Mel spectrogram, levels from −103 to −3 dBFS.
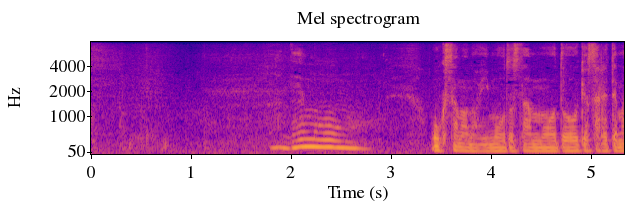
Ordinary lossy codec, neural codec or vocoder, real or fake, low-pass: none; none; real; none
